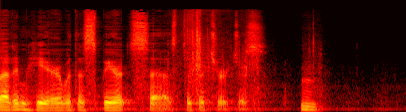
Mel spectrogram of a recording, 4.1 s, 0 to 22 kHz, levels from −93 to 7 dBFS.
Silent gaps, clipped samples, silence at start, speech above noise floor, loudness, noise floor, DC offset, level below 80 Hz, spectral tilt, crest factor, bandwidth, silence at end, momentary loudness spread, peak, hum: none; under 0.1%; 0 s; 37 dB; -32 LUFS; -69 dBFS; under 0.1%; -56 dBFS; -4.5 dB/octave; 20 dB; 15.5 kHz; 0.85 s; 12 LU; -12 dBFS; none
